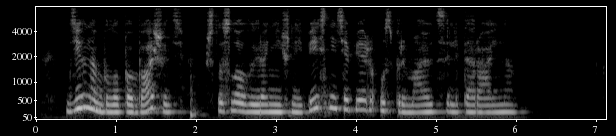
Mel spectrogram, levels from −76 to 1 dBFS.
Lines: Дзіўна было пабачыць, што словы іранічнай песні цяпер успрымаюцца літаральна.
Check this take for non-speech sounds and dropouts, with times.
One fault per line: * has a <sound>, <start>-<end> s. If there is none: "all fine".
all fine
